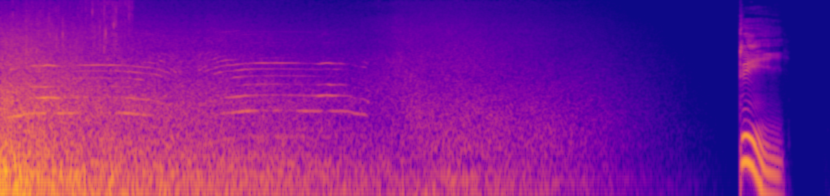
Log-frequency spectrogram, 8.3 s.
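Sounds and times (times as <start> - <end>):
monster ocean wave crashing: 0.0 - 5.9
speech: 7.4 - 7.9.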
